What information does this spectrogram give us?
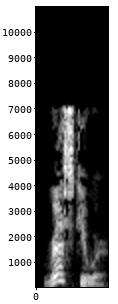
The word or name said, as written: rescuer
